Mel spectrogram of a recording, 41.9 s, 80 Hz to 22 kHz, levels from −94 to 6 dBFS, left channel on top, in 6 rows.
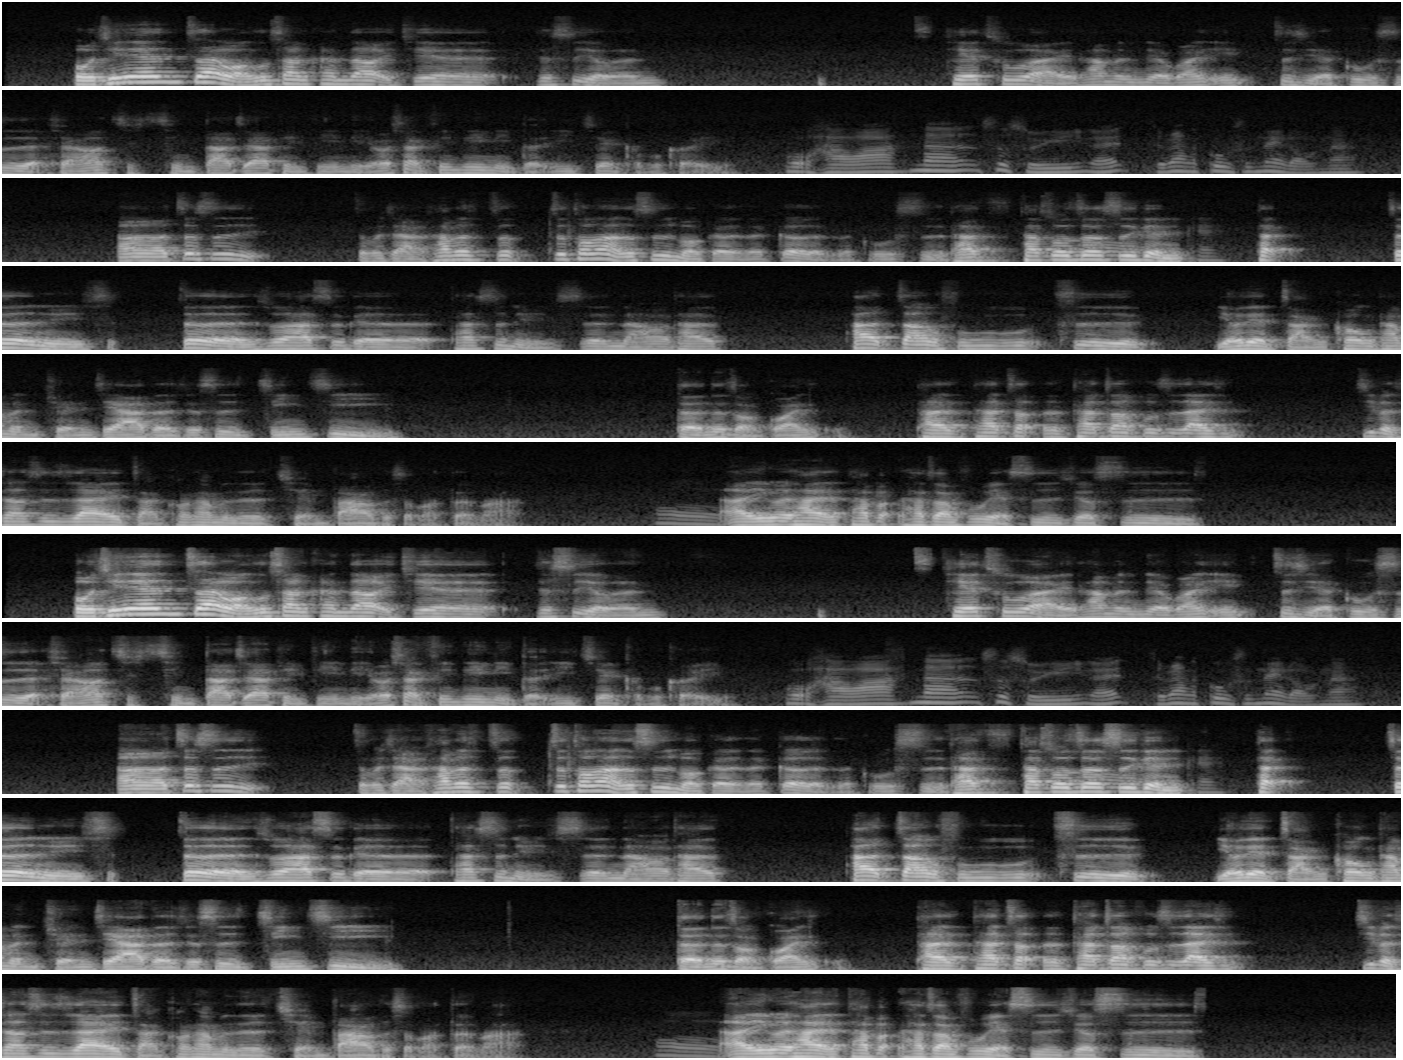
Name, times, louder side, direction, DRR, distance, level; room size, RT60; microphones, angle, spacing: voice 1, 0.4-3.3 4.7-10.6 14.6-15.3 15.8-19.9 20.3-20.4 20.9-21.6 21.9-24.6 25.2-26.7 27.0-30.0 31.3-32.2 32.5-34.2 34.7-37.6 38.5-41.0, right 4 dB, 85° right, 1.3 m, -24 dB
voice 2, 10.9-13.8 19.3-20.1 38.2-38.7 39.3-39.4, right 2 dB, 25° right, 6.5 m, -46 dB
head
